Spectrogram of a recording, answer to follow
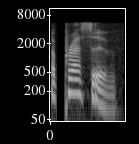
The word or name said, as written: oppressive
